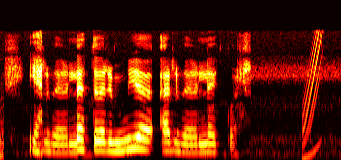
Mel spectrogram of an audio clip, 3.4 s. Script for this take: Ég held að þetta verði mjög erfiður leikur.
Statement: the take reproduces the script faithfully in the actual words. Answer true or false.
false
